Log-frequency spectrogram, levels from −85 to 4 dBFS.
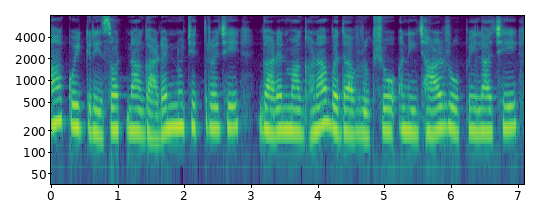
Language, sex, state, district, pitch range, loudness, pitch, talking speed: Gujarati, female, Gujarat, Valsad, 195-220 Hz, -15 LUFS, 205 Hz, 145 wpm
